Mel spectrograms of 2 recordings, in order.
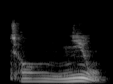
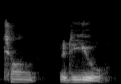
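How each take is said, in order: First: The second syllable starts with a nasal ny sound. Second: The second syllable starts with an r sound. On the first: The speaker calls it right. "Atención a la pronunciación" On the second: The speaker calls it wrong. "No es Chongryu"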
